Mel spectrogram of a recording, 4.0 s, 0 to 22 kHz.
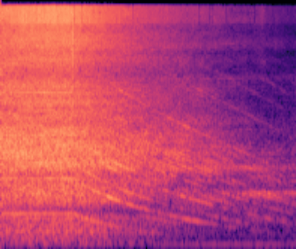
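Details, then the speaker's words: Bissell PowerGlide Platinum (3545-2) upright vacuum: after switch-off the motor coasts down with an odd whiny "wah/meow" whine sliding steadily lower in pitch, on top of the normal Bissell sound; mainly heard at wind-down, cause unknown. "Yeah, that weird, like, whiny, wordy sound that it makes is really bizarre. I don't know why it does that. Like, it has the normal Bissell sound, but then it also has that wah noise. And then, of course, you mainly hear it when it winds down, where it's like, "Meow," instead of like the normal sound."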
